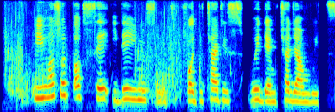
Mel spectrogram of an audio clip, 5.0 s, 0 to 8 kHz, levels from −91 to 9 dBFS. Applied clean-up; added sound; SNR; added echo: neural mask model RNNoise.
